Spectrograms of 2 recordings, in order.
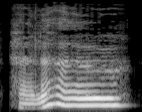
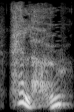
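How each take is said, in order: First: Long, loud, higher hello; nervous calling. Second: Higher, louder friendly hello; pleasant greeting. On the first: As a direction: call uncertainly into an empty hall. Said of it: "called Wiz nervously". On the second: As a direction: greet sweetly to win someone over. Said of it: "she said pleasantly". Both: A narrator's reading.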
